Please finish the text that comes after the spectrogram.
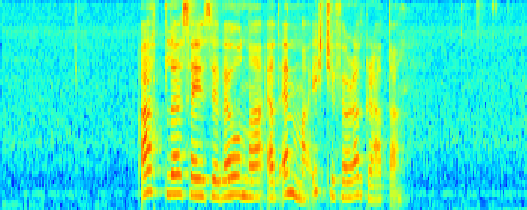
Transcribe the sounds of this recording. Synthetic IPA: ʔat̪ləsɛjəsɪvɛwnaʔɛ̰t̪ɛmːa̰ʔɪht͡ʃəfœwɹaðɡɹaːt̪a̰

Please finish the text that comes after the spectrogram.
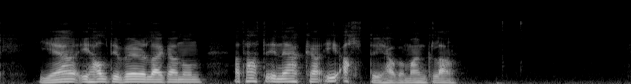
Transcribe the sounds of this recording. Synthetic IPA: jaːɪɦalt̪ɪʋeːɹəlajkanʊn | at̪hat̪ɪnɛːkaʔɪʔal̥t̪ʏɦaːʋəmaŋkla

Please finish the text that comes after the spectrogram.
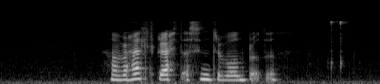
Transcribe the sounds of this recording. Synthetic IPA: hanvaɦajl̥t̪ɡɹɛht̪aðsɪnt̪ɾɪvɔːlnpɹo̰ːt̪ɪ̰n

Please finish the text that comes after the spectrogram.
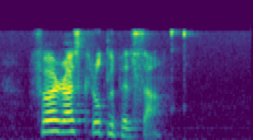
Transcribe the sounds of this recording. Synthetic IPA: føːɹœʏskɾʊt̪l̩pʰɪlsə̰

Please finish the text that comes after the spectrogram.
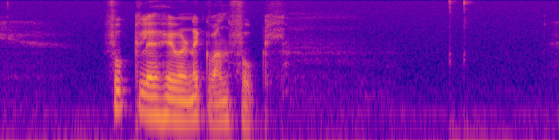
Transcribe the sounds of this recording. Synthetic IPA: fʊkləɦœʉəɳəkʋɑ̰nfʊkl

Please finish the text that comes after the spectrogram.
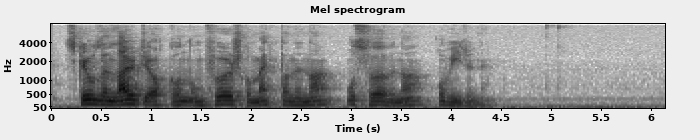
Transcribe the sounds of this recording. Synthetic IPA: skʉːlənlæɾt̪ɪɔhkʊnʊmføːʂkʊmɛn̥t̪anənaoːsøːʋənaoːʋiːɾɪnə̰

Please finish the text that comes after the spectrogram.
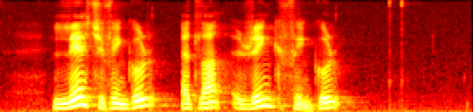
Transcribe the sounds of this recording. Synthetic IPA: leːt͡ʃɪfɪŋkʊɾɛt̪laɾɪŋkfɪŋkʊɹ

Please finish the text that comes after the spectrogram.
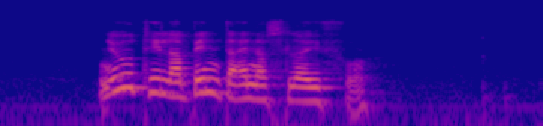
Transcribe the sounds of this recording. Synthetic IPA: njuːt̪ʰɪlaðpɪnt̪aajnast̪lœɥfʊ̰

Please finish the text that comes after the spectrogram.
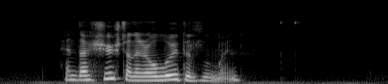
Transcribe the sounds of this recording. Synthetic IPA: hɛnt̪aɕʏʂt̪anɛɾawlujt̪ʏt̪ʰɪlmʊ̰jn

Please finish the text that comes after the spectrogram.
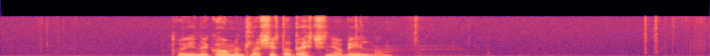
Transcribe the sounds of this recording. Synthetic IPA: t̪ʰʊiːnəkʰɔmənt̪ʰl̩aːʃɪft̪ɑd̪ɛt͡ʃniːɑbiːln̩ʊm

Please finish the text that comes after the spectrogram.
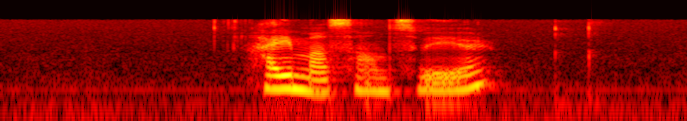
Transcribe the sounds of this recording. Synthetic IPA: hæɪmɑsɑnsʋœ̰ʏəɹ

